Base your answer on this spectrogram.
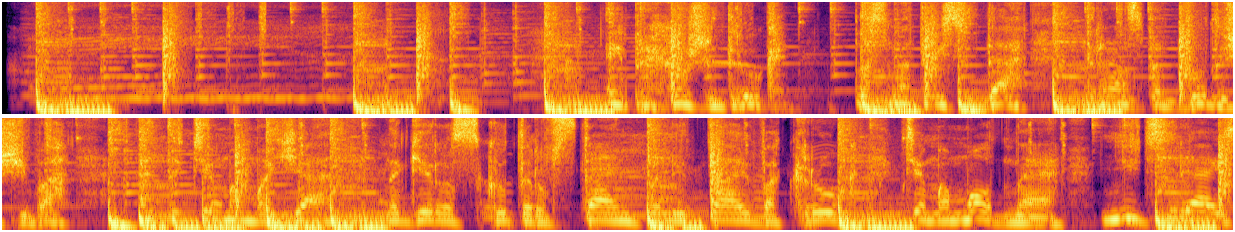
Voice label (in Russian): Rolik RAP Giroskuter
